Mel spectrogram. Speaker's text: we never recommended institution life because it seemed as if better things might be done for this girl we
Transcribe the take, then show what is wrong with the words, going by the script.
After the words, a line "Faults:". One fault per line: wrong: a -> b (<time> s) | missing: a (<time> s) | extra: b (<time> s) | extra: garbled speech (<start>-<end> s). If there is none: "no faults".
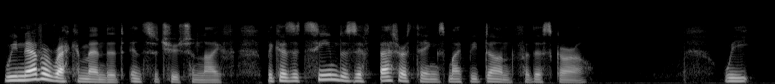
we never recommended institution life because it seemed as if better things might be done for this girl we
Faults:
no faults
